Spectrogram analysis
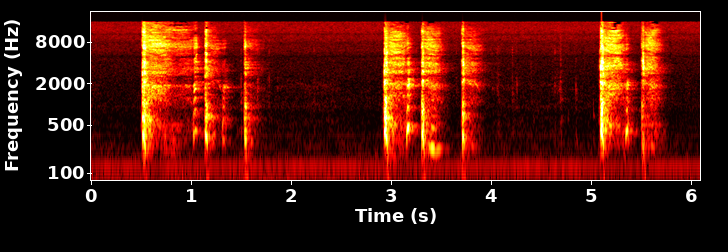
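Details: An adult with asthma coughs in three bouts of short, harsh coughs, about a dozen in total, over a faint steady hum; inhaler use is possibly audible.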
